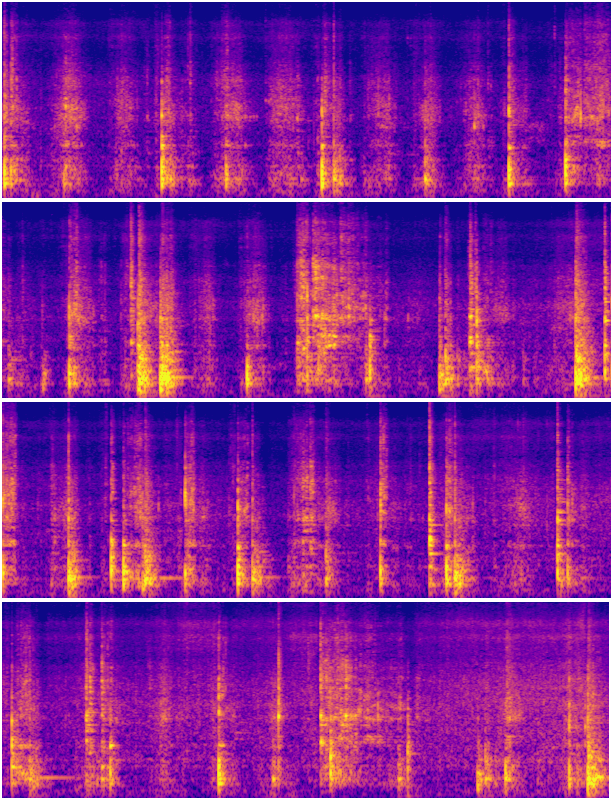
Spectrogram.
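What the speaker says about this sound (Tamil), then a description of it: "இப்போ இதை மிக்ஸ் பண்ணிடலாம்" A spoon scrapes and clatters against a pan as seafood is stirred with chicken masala powder, giving a long run of irregular metallic knocks and scrapes over a soft sizzle, close and with no voices.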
